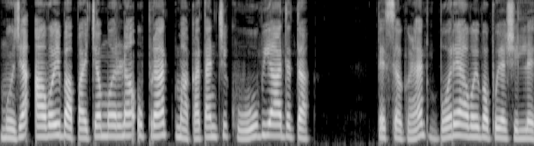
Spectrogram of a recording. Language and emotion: Goan Konkani, sad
